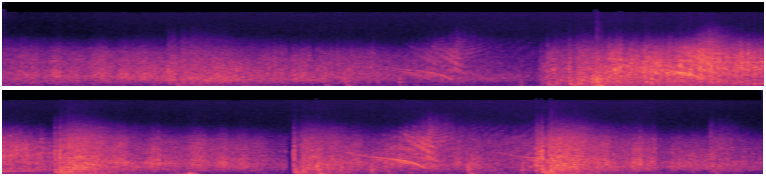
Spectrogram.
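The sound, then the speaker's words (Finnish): Archival recording of an artillery barrage on the Karelian Isthmus: deep, overlapping booms and rolling rumble run continuously, with several louder blasts standing out from the dull, low-pitched roar. “Kuunnellaan ensin, minkälainen on tykistökeskitys. Tämä arkistonauhoite on Karjalan kannakselta”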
